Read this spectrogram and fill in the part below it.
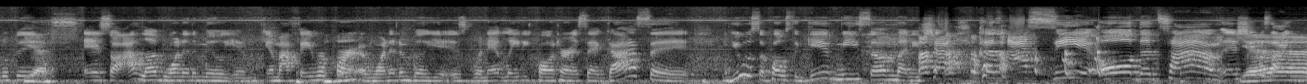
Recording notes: I apologize in advance for the shrill noise in the background. We believe it was interference in one of our headsets.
